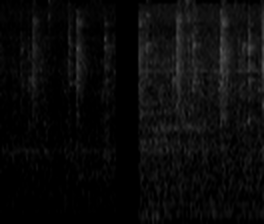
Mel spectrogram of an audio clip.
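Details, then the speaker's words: Cuckoo clock, dark-colored case, movement reassembled during repair: soft, even ticks about two per second in a quiet room, cuckoo working. Normal ticking; the music box still hangs up when triggered. "so there's the clock the dark colored one not the colored one and it's ticking just fine the cuckoo works just fine"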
